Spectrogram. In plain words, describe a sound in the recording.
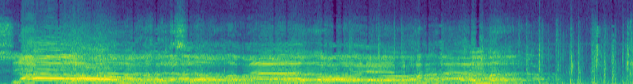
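A crowd of men shouts and cheers loudly together.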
